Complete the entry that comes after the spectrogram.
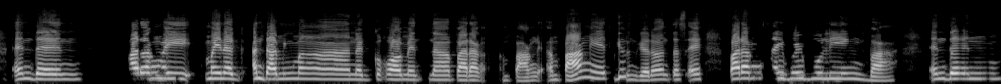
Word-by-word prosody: And 255 +2 -1
then, 235 -1 +1 0.5
parang 275 +2 +3
may 270 - 0
may 270 0 +4
nag 260 -3 +2
ang 265 +1 +2
daming 255 +1 +4
mga 245 -2 +1
nagko,-comment 225 0 0
na 215 -1 0
parang 200 -2 +2 0.2
ang 190 - -16
pangit 170 +2 -3
ang 210 +2 -5
pangit 290 -4 +3
ganon-ganon 220 - -1
tas 225 0 -5
eh, 240 +2 0 0.3
parang 280 +2 +5 0.2
cyber 275 +1 -1
bullying 265 -3 -3
ba. 180 0 -1 0.4
And 255 +2 -3
then, 260 0 +1
245 Hz, 150 wpm, -20 LUFS, 225-265 Hz, 0.5 s, parang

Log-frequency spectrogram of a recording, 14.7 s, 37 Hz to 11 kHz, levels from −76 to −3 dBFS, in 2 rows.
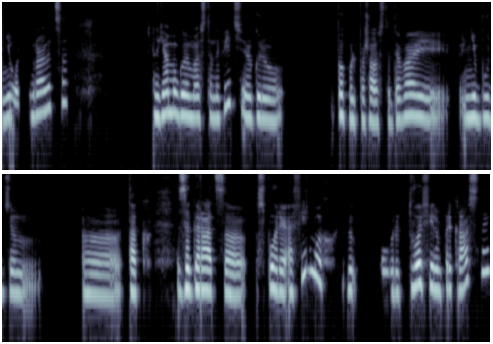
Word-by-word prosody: не 215 +3 0
очень 180 -5 -2
нравится 295 +10 -1 1.3
но 230 - +2
я 240 +3 +4
могу 255 -2 +3
его 225 -2 +3
остановить. 225 - -3
Я 225 -3 +1
говорю: 210 +1 -1 0.8
"Папуль, 225 -5 0
пожалуйста, 195 -2 -3
давай 225 +2 -1
не 220 +1 0
будем, 200 -3 -3 0.7
а, 185 -2 -2
так 200 +3 0 0.3
загораться 210 -4 +4
в - - -15
споре 215 -4 +3
о 205 - 0
фильмах". 295 - -1
Ну, 215 -1 -2 0.3
он 205 -1 -5
говорит: 200 -1 -5
"Твой 255 +3 +6
фильм 235 -4 +1
прекрасный". 280 - -1
220 Hz, 115 wpm, -25 LUFS, 200-245 Hz, 1.3 s, Твой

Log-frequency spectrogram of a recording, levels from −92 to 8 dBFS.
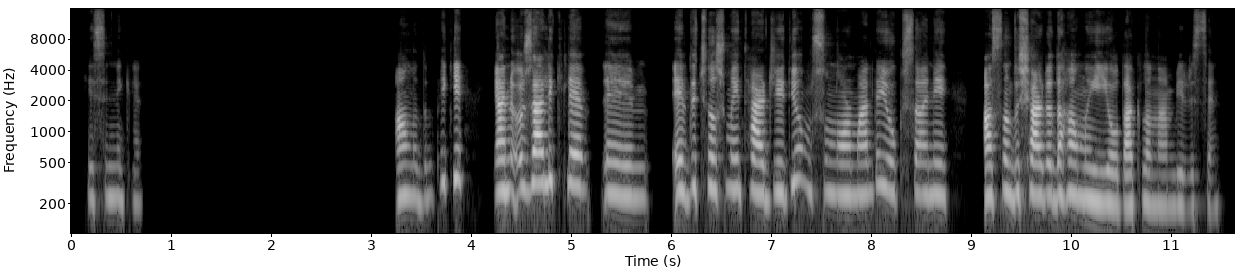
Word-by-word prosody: Kesinlikle. 220 -2 -13 2.5
Anladım. 230 0 -4
Peki, 330 +2 -1 0.3
yani, 270 0 +6
özellikle, 315 0 +4
emm, 235 -2 -5 0.3
evde 265 +1 0
çalışmayı 275 -1 -3
tercih 260 -2 +2
ediyor 325 +8 -4
musun 260 -2 -8
normalde, 245 +3 -1
yoksa, 260 -2 -5
hani, 245 -1 -4 0.3
aslında 235 +2 +2
dışarıda 245 -1 +5
daha 245 0 +2
mı 230 -1 -3
iyiye 210 -1 -1
odaklanan 195 -1 -3
birisin? 190 -1 -15
245 Hz, 110 wpm, -23 LUFS, 225-270 Hz, 2.5 s, yani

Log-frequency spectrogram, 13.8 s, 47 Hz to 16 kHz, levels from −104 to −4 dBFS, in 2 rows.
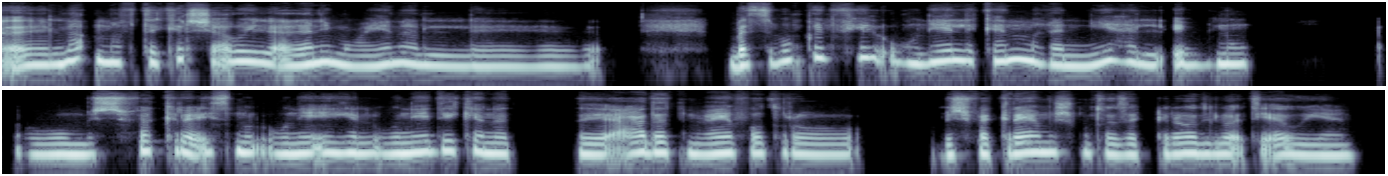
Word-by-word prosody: آآ 210 +1 +2
لأ، 245 +7 +2
ما 250 - +5
افتكرش 255 +5 -1
أوي 265 -1 +3
الأغاني 230 0 +3
معيّنة 220 +1 +1
ال 190 -2 -5 0.6
بس 205 +4 +1
ممكن 275 +6 -1
فيه 335 +2 -4
الأغنية 255 -1 +1
اللي 280 -1 +3
كان 290 +2 +3
مغنّيها 225 +2 +1
لابنه، 225 +1 0 0.8
ومش 190 +1 +1
فاكرة 235 -3 0
اسم 230 0 0
الأغنية 205 -3 +1
إيه. 210 -1 +1
هي - - +4
الأغنية 205 +2 +2
دي 240 +1 0
كانت 215 -4 0 0.5
قعدت 215 -1 0
معايا 200 +2 +3
فترة، 200 -2 -4 0.4
مش 180 0 0
فاكراها، 200 +3 +2
مش 220 0 -1
مُتذَكِّراها 195 0 -2
دلوقتي 195 -2 -2
أوي 185 -1 -1
يعني. 180 0 -3
210 Hz, 150 wpm, -23 LUFS, 195-235 Hz, 0.8 s, ما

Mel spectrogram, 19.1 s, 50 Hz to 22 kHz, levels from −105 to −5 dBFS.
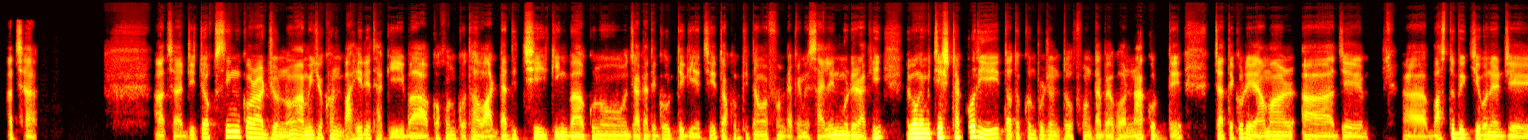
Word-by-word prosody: আচ্ছা। - - 0 1.7
আচ্ছা, 95 - -4 0.2
detoxing 125 +9 +1
করার 125 -3 +4
জন্য 90 -3 -1 0.2
আমি 100 +1 +1
যখন 110 +1 -3
বাহিরে 100 +6 0
থাকি 80 -3 -5 0.2
বা 75 - 0 0.2
কখন 95 +2 -5
কোথাও 90 0 -3
আড্ডা 85 +2 0
দিচ্ছি 100 0 +4 0.2
কিংবা 95 -2 +1 0.2
কোন 100 0 -3 0.4
জায়গাতে 90 +1 -2
ঘুরতে 95 0 -4
গিয়েছি 80 +4 -4 0.2
তখন 120 - -6
কিন্তু 110 -2 -8
আমার 100 0 -4
ফোনটাকে 90 -3 -7
আমি 80 0 -4
silent 90 +5 0
mode 100 0 0
এ - - +3
রাখি 115 +8 0 0.4
এবং 125 +2 +9
আমি 125 - +6
চেষ্টা 135 +1 +8
করি 150 -4 +8 0.3
ততক্ষণ 110 +2 -2
পর্যন্ত 100 -2 -5 0.2
ফোনটা 90 -1 -5
ব্যবহার 85 0 -3
না 105 - +4
করতে 95 -1 -3 0.5
যাতে - - 0
করে 120 -2 +1 0.2
আমার 95 0 +1 0.3
আ - - +1 0.4
যে 85 - 0 0.7
আ - - -2 0.3
বাস্তবিক 115 +5 +1
জীবনের 95 -3 +1
যে 85 - 0
95 Hz, 150 wpm, -24 LUFS, 90-110 Hz, 1.7 s, এবং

